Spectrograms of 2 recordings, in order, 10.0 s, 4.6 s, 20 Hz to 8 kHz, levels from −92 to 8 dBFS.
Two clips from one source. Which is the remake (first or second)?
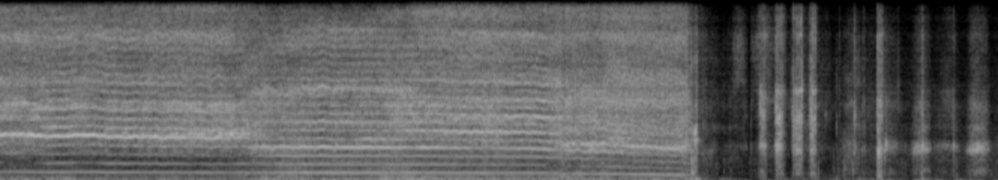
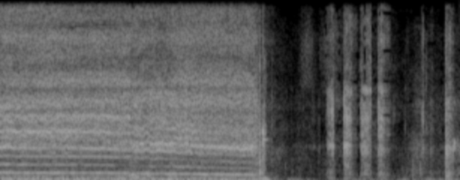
first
